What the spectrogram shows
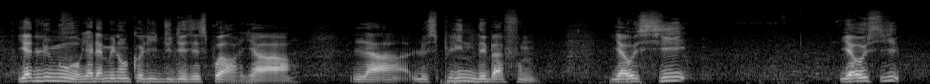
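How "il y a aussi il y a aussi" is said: choking up, voice breaking, words catching. Praising a film, overcome with emotion mid-sentence: choking up. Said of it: "Excusez-moi, je suis ému. Je vais chialer".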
